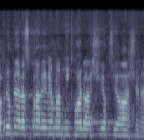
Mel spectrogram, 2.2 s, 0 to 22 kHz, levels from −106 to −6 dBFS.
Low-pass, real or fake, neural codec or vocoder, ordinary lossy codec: 14.4 kHz; fake; codec, 32 kHz, 1.9 kbps, SNAC; Opus, 16 kbps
